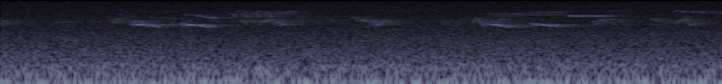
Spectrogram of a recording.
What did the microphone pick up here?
Red-eyed Vireo, Tufted Titmouse, Black-throated Blue Warbler, Black-throated Green Warbler, Black-capped Chickadee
